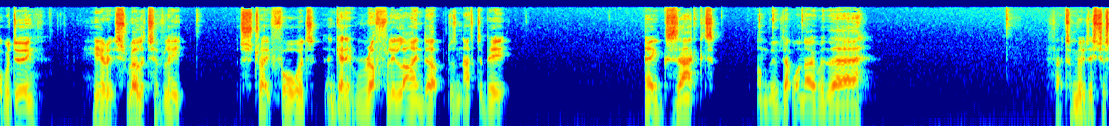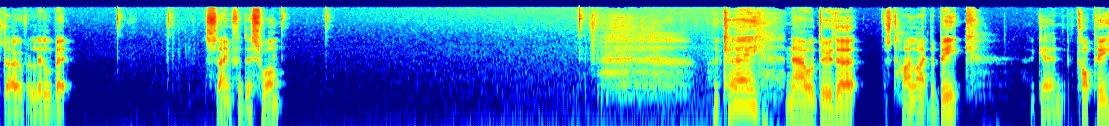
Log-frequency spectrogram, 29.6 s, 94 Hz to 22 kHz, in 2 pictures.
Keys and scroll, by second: 0.7 super+v, 28.9 super+c.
